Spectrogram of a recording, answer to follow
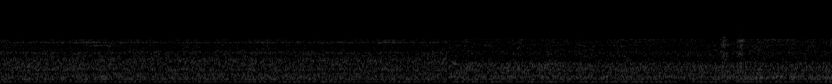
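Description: Near silence: a faint steady hiss of room tone, with a couple of faint ticks near the end.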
